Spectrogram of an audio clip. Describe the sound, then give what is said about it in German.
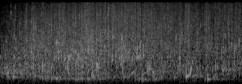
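Water splashing and streaming off as someone climbs out of a bathtub in soaked clothes, a dense, steady hiss of running and trickling water throughout. “Und ich empfehle mich jetzt aus der Wanne und gehe ans Klavier.”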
